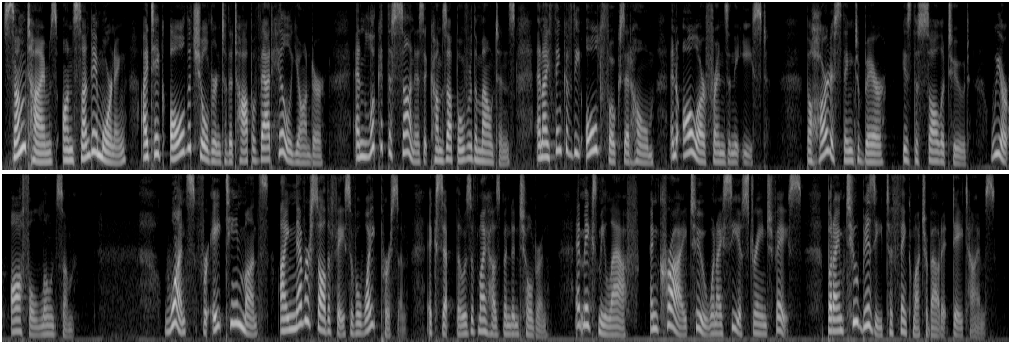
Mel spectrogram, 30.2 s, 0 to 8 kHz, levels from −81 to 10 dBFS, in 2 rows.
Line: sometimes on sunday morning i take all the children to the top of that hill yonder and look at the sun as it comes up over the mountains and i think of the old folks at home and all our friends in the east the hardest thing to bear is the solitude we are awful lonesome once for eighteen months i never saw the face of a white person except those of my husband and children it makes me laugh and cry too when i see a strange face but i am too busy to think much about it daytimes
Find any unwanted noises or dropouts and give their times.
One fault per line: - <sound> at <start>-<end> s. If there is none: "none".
none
